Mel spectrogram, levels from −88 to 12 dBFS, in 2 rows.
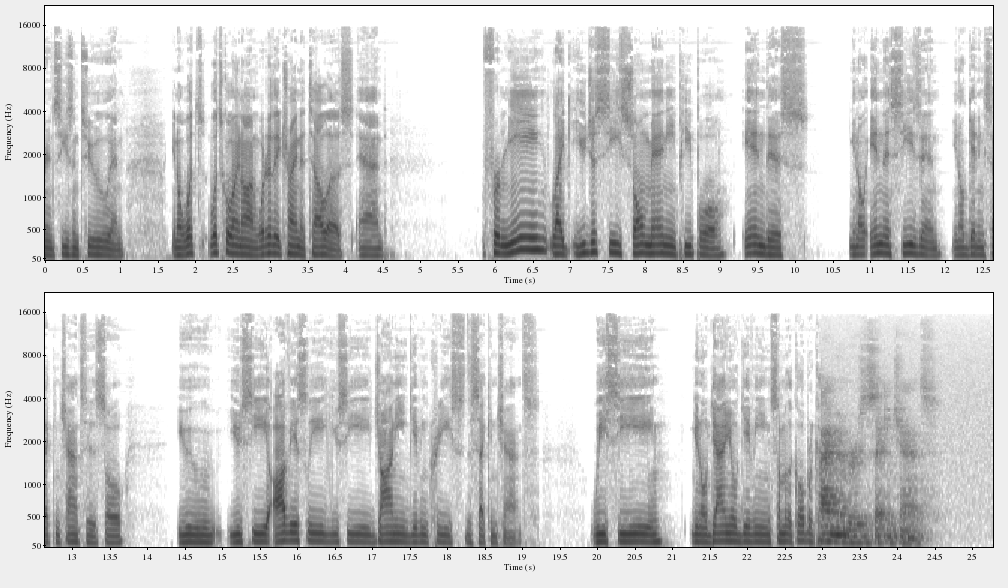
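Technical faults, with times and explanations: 22.98 s to the end: switch to a distant microphone. The voice abruptly turns roomy and hollow, with thinner bass, at much the same level, and room noise rises to roughly 30 dB below the speech, likely because a farther microphone replaced the close one.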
